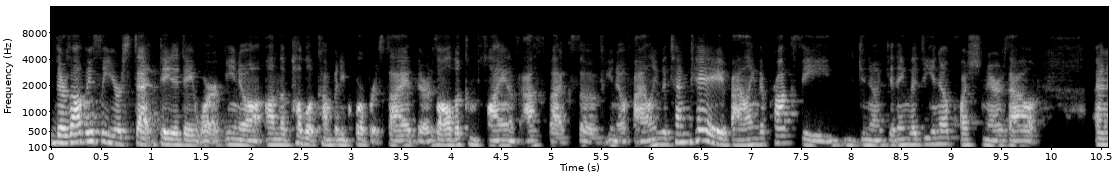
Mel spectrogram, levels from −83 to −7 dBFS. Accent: American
